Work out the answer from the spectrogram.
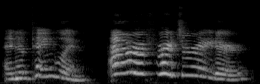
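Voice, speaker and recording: Woman voicing a high-pitched little storybook girl. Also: big pitch swings, moderate pace, bright, forceful tone, reverberant, exaggerated voice. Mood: delighted. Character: bored, boastful little girl neighbor, later giggly.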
